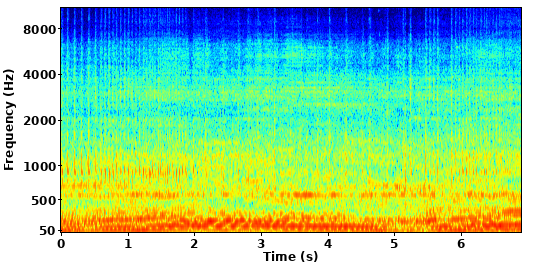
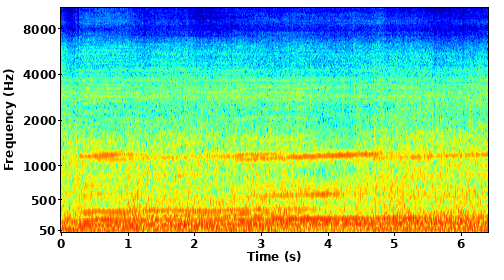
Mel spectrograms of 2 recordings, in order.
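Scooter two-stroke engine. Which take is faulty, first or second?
first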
